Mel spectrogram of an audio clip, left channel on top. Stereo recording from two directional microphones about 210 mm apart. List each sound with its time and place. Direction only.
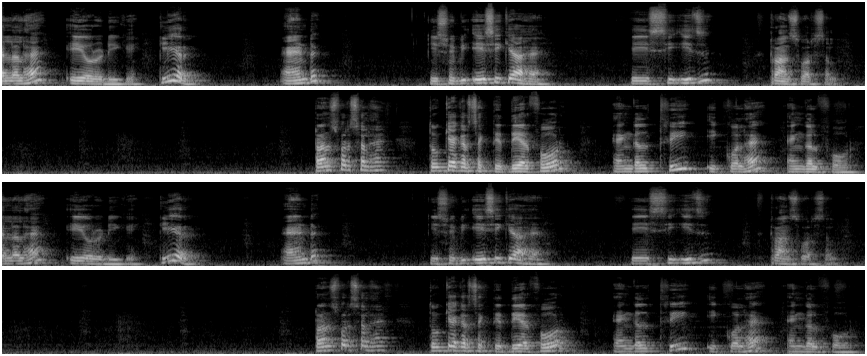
0.0 s speech: 45° left (ahead or behind)
4.2 s speech: 50° left (ahead or behind)
11.7 s speech: 50° left (ahead or behind)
